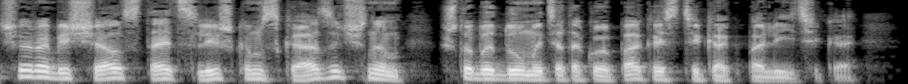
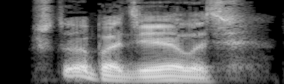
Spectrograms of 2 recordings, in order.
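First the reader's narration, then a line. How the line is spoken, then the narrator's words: Regretful sigh. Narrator (Russian): вздохнул Волме, которому тоже было жаль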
